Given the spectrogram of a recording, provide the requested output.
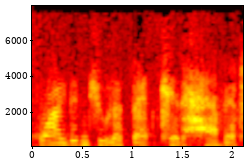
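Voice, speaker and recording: An actress playing a brisk, firm engineer's wife with a dry edge in a 1970s radio drama. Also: female voice, on the low side, close to an everyday voice. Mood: pressing. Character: engineer's wife, brisk, sharp-tongued adult woman. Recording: muffled old radio broadcast, faint hiss.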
